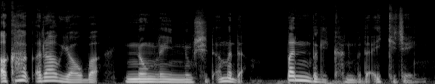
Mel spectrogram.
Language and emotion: Manipuri, fearful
